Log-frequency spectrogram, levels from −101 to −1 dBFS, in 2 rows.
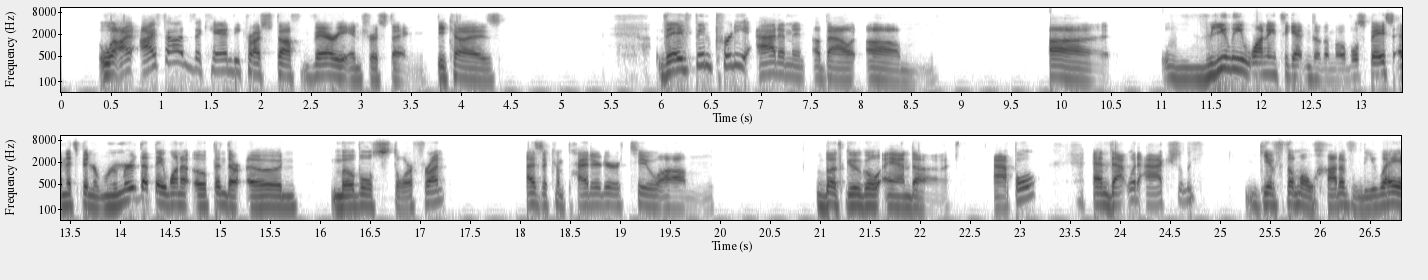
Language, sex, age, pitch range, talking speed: English, male, 20-39, 110-140 Hz, 130 wpm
